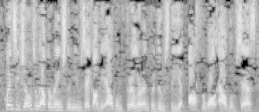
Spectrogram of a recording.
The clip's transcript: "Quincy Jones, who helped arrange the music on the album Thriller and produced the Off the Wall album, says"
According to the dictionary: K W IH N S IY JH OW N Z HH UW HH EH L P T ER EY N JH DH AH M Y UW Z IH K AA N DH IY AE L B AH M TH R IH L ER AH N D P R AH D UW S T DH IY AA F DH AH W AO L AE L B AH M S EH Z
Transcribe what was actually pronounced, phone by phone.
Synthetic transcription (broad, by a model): K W IH N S IY JH OW N Z HH UW HH EH L P T ER EY N JH DH AH M Y UW Z IH K N DH IY AE L B AH M TH R IH L ER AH N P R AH D UW S DH IY AA F DH AH W AO L AE L B AH M S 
